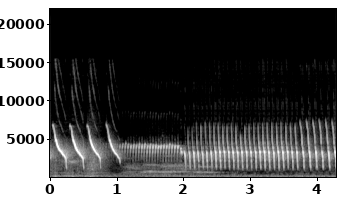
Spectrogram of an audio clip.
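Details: Canary in breeding condition in full song with 'tembakan' bursts to provoke other canaries: four steep falling notes, a held thin whistle, then an even, fast trill of repeated syllables that keeps going.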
